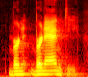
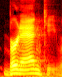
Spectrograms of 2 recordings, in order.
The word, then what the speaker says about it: Bernanke: That's where I met Bernanke. I always pronounce that guy's name wrong. Somebody was, you know, kind of call me out. Yeah, it's Bernanke, right? Not Bernanke, Ben Bernanke, something like that.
